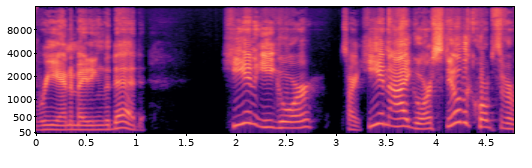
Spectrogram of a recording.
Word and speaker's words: Igor: Hearing that the professor pronounces his name Frankenstein, Igor insists that his name is pronounced Igor rather than the traditional Igor.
